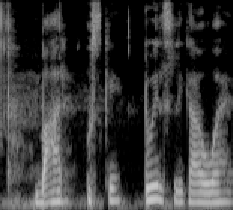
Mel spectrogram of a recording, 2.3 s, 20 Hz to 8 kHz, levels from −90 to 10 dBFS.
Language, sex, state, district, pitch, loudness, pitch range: Hindi, male, Jharkhand, Ranchi, 145 Hz, -21 LUFS, 140-165 Hz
